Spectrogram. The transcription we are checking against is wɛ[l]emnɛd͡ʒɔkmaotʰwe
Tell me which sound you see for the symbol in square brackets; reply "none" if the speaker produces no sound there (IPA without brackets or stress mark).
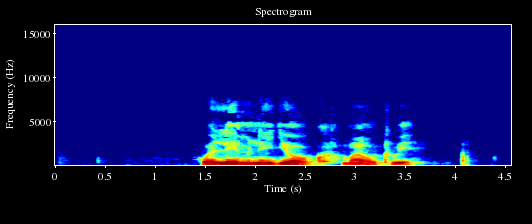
l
